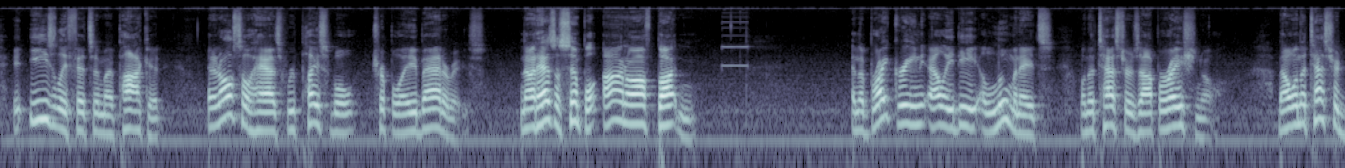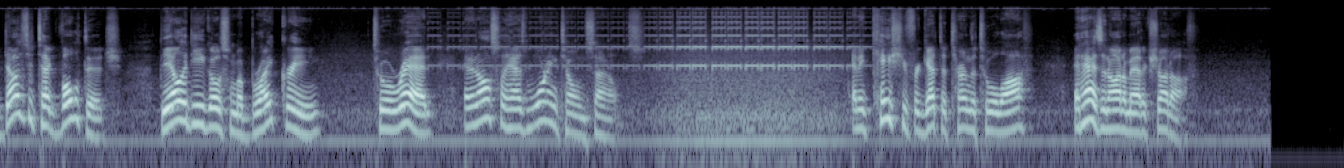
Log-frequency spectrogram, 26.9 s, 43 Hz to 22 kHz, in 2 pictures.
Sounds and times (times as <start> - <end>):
Speech: 0.2 - 7.0, 8.5 - 12.2, 12.8 - 19.8, 22.0 - 25.4.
